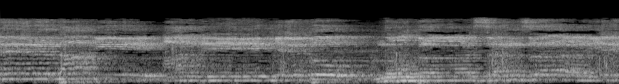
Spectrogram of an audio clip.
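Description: A band playing music with long held melody notes, each lasting about a second before the next comes in.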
